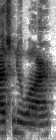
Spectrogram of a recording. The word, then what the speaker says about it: misogynoir: I am always so bad at pronouncing the word. so, Yeah, is it misogynoir? Is that yeah, how you say it? massage noir.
